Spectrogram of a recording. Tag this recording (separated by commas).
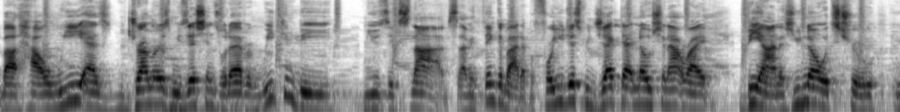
Speech, Music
